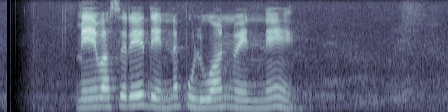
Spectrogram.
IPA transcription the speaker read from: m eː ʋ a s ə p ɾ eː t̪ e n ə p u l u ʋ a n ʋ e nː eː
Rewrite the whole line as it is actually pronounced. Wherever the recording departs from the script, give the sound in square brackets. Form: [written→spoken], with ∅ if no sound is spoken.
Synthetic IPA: m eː ʋ a s ə [p→∅] ɾ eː [t̪→d̪] e [n→nː] ə p u l u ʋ a n ʋ e nː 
